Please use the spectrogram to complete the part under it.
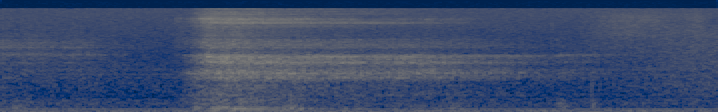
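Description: A man speaks briefly and quietly close to a microphone.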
